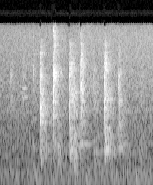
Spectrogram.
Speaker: that's setting over to take another cut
